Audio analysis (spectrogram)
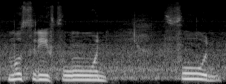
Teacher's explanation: واو مدہ کو ہم نون کے ساتھ آیت کا اینڈ کریں گے ایک الف کے برابر لمبا کرتے ہوئے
